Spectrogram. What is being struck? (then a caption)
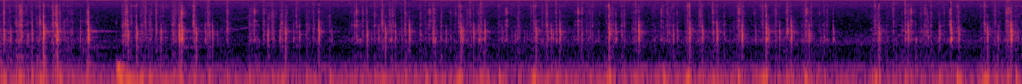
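Plastic keyboard with round keycaps. Fingertips type rapidly on the round keycaps of a white plastic typewriter-style keyboard held upright. The result is a quick, steady stream of short, dry clacks with bright edges, over a constant low hum.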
